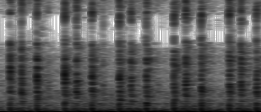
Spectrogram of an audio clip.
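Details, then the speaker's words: Harley Shovelhead with points ignition, cold start just after setting static timing to cure hard starting and high-rpm cutout: loose, lumpy slow potato-potato beat near stalling; idle set too low and needs turning up. "I need to turn the idle up it's a little low but there you have it yeah I might die the idle's pretty low right now"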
